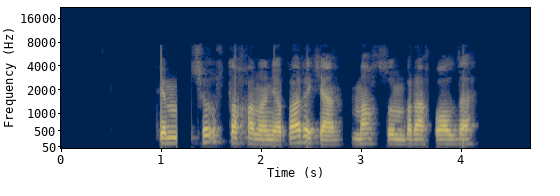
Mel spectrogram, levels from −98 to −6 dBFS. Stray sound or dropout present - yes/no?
yes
